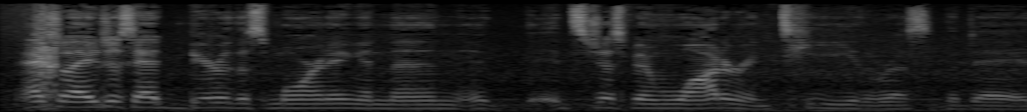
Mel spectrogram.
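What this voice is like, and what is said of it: Husky, sick-sounding voice. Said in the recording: “if you can't tell by my voice, I'm getting sick ... you've got a Lauren Bacall quality”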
